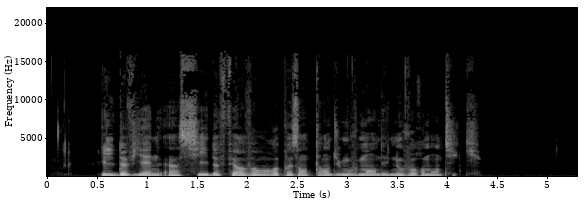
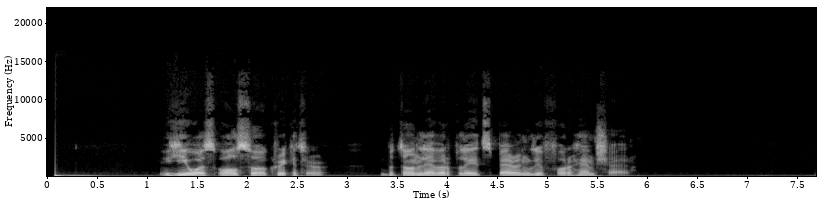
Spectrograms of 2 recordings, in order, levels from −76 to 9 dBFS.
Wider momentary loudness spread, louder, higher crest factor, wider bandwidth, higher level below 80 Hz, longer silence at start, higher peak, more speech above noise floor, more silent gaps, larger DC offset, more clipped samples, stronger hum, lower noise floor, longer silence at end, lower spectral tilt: second, 8 LU vs 17 LU; second, -23 LUFS vs -16 LUFS; about the same, 18 dB vs 18 dB; first, 16.5 kHz vs 13.5 kHz; second, -56 dBFS vs -36 dBFS; first, 0.55 s vs 0.1 s; second, -6 dBFS vs 0 dBFS; first, 48 dB vs 36 dB; neither; neither; neither; first, 50 Hz at -45 dBFS vs none; first, -71 dBFS vs -52 dBFS; second, 1 s vs 1.85 s; about the same, -5.5 dB/octave vs -5.5 dB/octave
